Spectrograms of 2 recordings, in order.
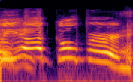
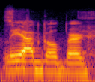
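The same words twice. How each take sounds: First: It is said with lively excitement. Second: It is said flatly, without excitement.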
